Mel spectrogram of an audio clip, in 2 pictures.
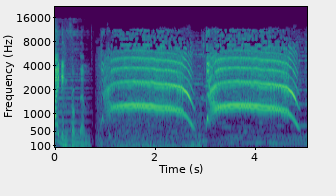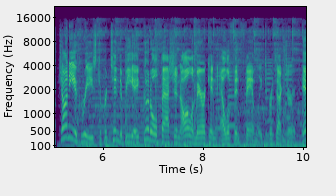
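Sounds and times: cartoon character screaming: 0:00.9 - 0:05.0.

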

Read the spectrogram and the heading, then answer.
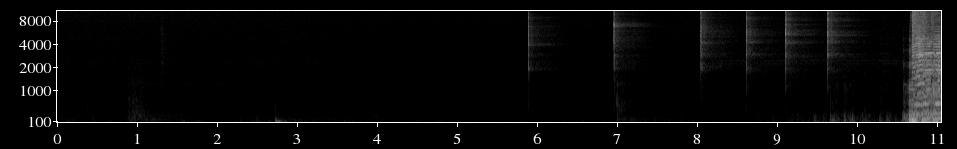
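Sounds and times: drumsticks clicking together: 0:05.8 - 0:07.4, 0:08.0 - 0:10.2.

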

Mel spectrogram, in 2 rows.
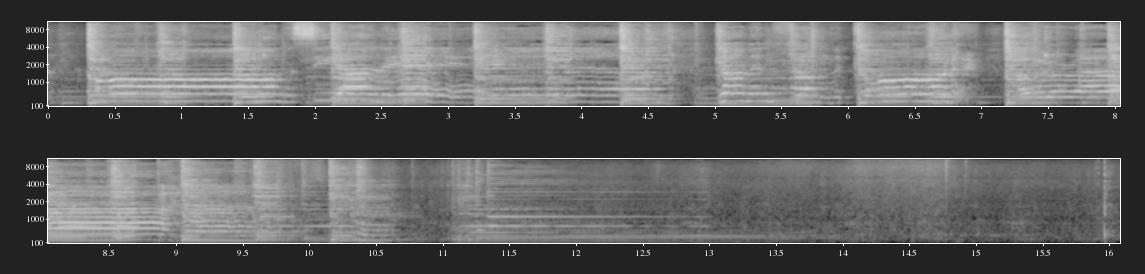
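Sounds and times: acoustic guitar strumming: 0:00.0 - 0:13.7.

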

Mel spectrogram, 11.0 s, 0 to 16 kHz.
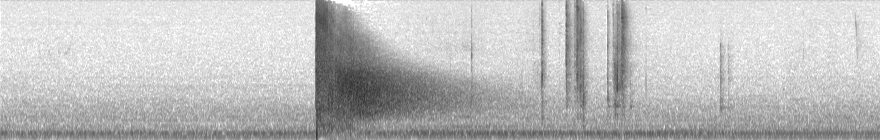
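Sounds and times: rifle shot: 0:04.0 - 0:06.3.

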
